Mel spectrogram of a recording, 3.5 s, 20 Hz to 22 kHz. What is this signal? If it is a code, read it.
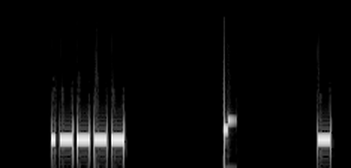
Morse code, heard as a keyed tone, about 28 wpm, 700 Hz. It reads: 1 T
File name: Single-Letter-Number-28wpm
